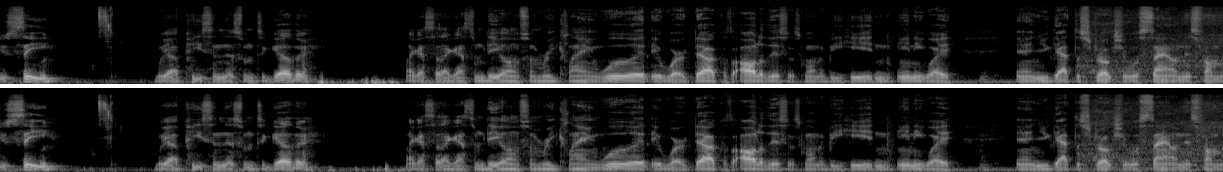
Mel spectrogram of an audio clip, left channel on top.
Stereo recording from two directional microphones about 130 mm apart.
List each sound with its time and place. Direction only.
0.0 s speech: 20° left (ahead or behind)
6.4 s speech: 40° left (ahead or behind)
7.1 s speech: 20° left (ahead or behind)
